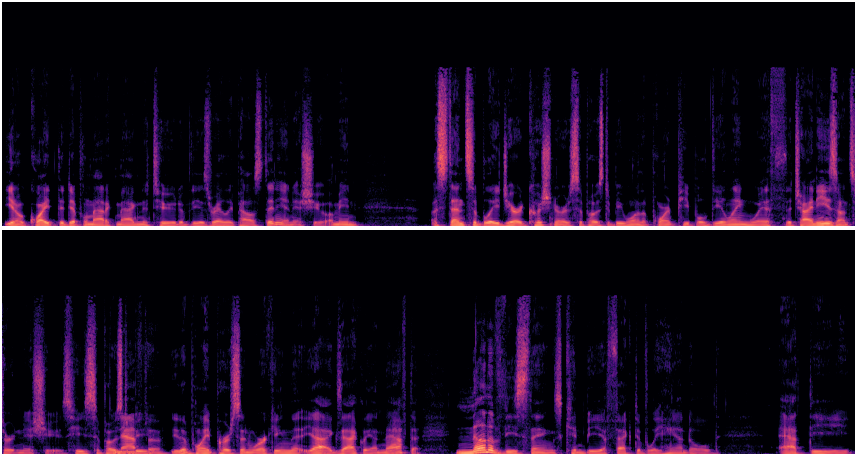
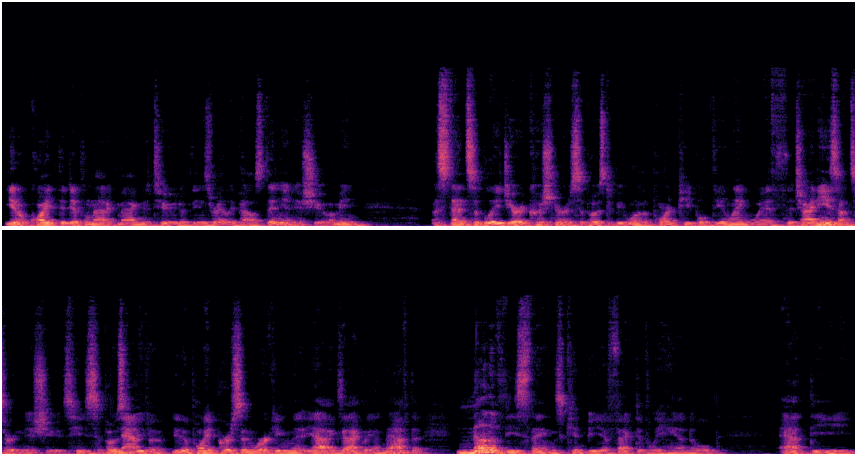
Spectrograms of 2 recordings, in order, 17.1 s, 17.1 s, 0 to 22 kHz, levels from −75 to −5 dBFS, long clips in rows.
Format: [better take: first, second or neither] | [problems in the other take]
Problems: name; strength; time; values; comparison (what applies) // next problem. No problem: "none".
first | off-mic speech; far // room echo; very slight; dies away in 0.3 s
